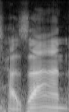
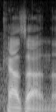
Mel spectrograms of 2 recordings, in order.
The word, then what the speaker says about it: Hazan: And if you've listened to the interview with him already, you'll know that he brought me up on the pronunciation of his name. It is Hazan and not Kazan.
